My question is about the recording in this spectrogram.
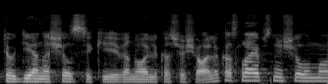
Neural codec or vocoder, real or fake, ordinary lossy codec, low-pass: none; real; AAC, 48 kbps; 10.8 kHz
